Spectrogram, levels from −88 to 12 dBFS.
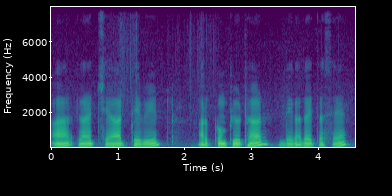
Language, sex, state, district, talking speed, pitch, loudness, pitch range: Bengali, male, Tripura, Unakoti, 105 wpm, 110 Hz, -19 LUFS, 110-130 Hz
